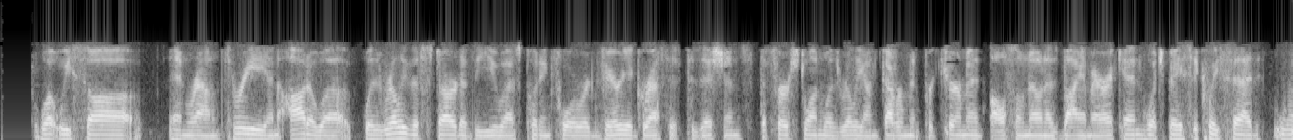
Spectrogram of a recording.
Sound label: Tone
